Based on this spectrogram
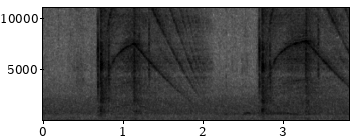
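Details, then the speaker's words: Car with the wrong flywheel and clutch fitted, starter newly installed after being cut to fit; two short bursts of high whine rising and falling with no cranking, the starter spinning freely without engaging the flywheel. "That should be in the car. But we took it out only because it's the wrong one. Turns out I've gotten the wrong flywheel plus clutch."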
